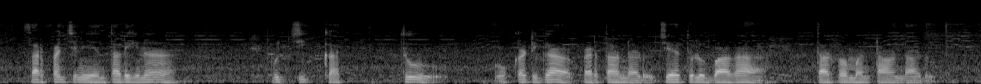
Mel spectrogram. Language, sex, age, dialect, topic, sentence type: Telugu, male, 25-30, Southern, banking, statement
